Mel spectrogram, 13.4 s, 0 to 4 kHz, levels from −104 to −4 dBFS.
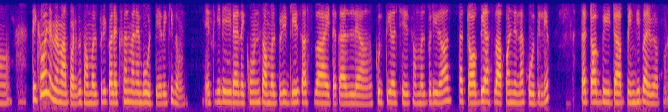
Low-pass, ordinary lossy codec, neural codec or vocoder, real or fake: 3.6 kHz; none; codec, 16 kHz, 16 kbps, FreqCodec, smaller model; fake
